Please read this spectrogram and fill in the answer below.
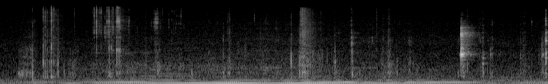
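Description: Close-up chewing of a mouthful of shrimp, with a few sharp crunches, the loudest near the end. Under it a low rumble of passing road traffic swells and fades through the middle.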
